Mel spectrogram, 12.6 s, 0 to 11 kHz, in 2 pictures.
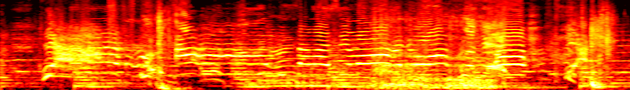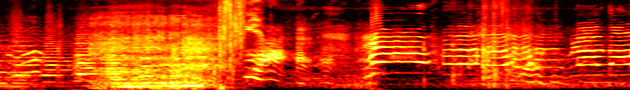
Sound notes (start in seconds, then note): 6.5 angry mumbling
